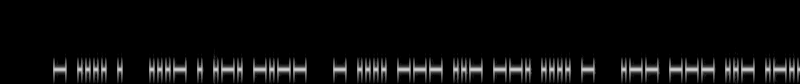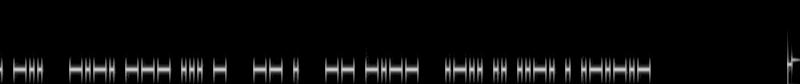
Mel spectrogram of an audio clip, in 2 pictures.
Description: Morse code, heard as a keyed tone, about 32 wpm, 700 Hz. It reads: THE VERY THOUGHT WOULD COST ME MY LIFE.
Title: Sentences from Top 1000 Words - Review Part 5 - 30wpm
